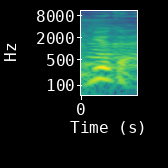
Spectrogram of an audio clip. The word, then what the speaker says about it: Bucher: Booker is B-U-C-H-E-R, Booker.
